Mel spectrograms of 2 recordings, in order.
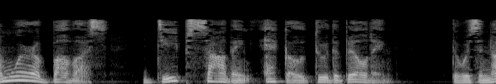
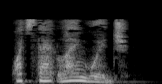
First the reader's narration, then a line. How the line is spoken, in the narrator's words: I whispered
